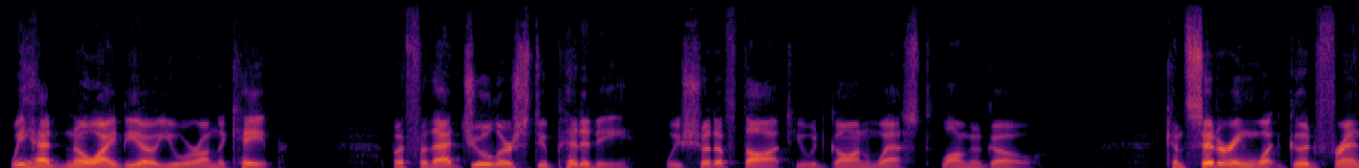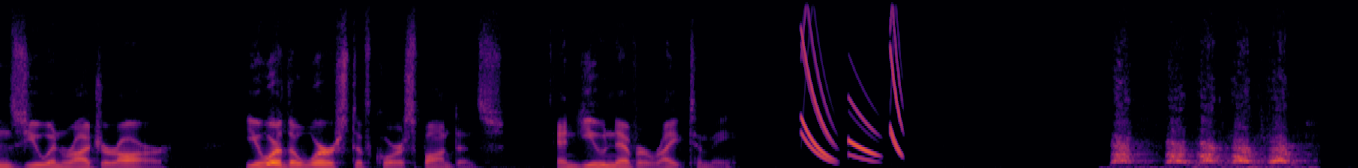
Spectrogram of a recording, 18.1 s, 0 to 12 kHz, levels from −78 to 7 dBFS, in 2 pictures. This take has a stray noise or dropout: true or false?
true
